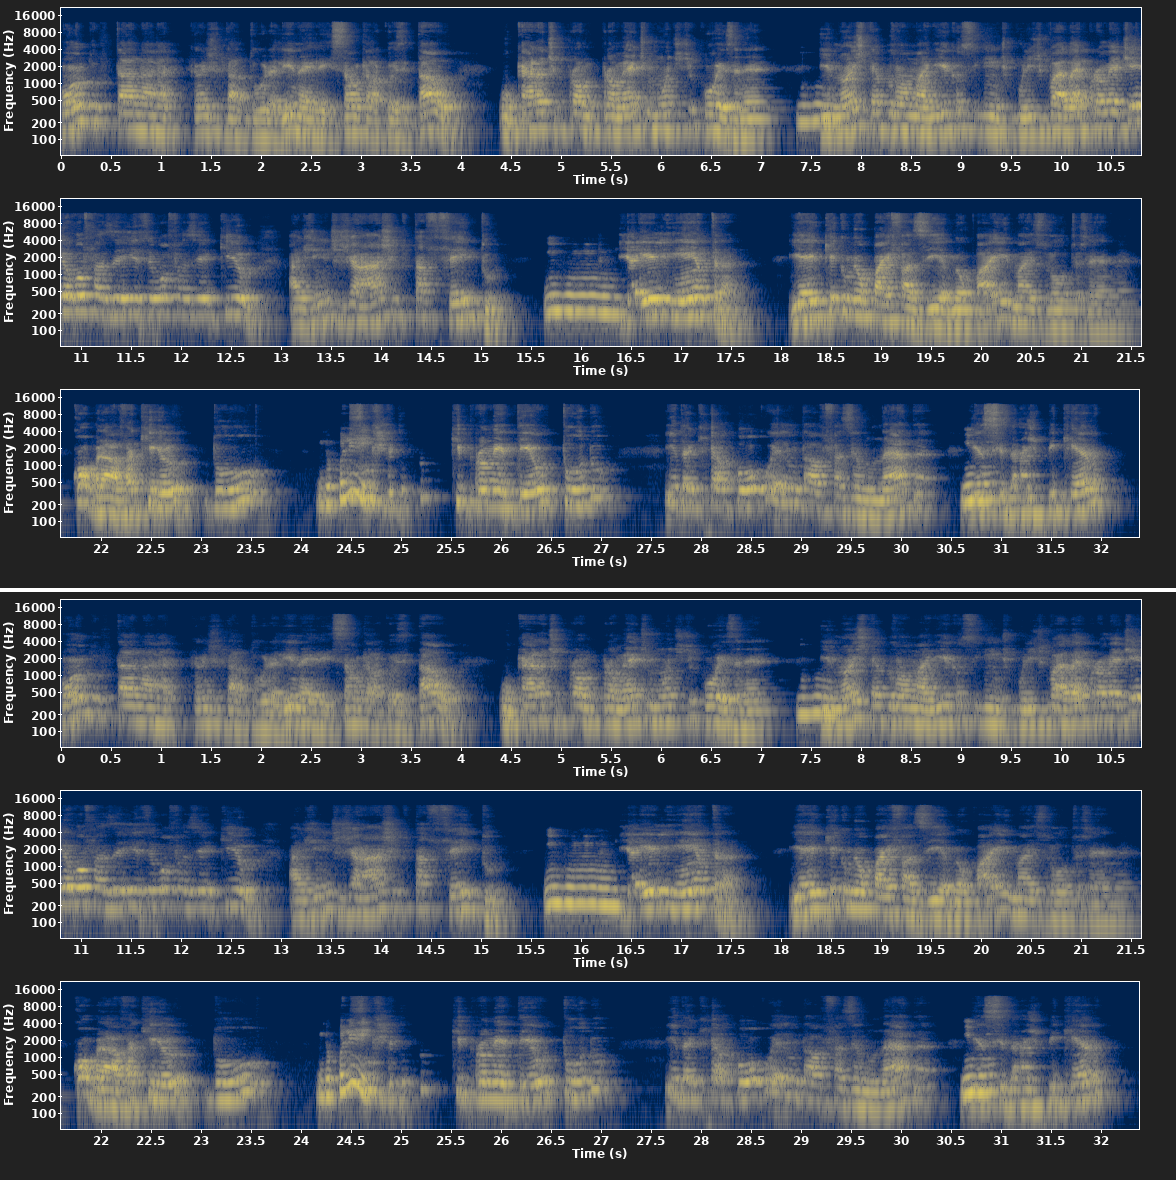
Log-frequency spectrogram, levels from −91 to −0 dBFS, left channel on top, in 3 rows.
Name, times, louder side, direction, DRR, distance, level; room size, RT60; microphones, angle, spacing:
voice 1, 0.0-4.1 4.4-7.1 7.6-15.3 16.4-17.7 18.1-23.7 24.6-24.8 25.5-27.1 27.6-30.3 30.7-32.0, left 3 dB, 75° left, 0.7 m, -27 dB
voice 2, 7.4-7.8 15.6-16.4 24.2-24.7 30.6-31.0, right 2 dB, 20° right, 0.4 m, -25 dB
3.2 x 2.8 x 3.0 m
head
